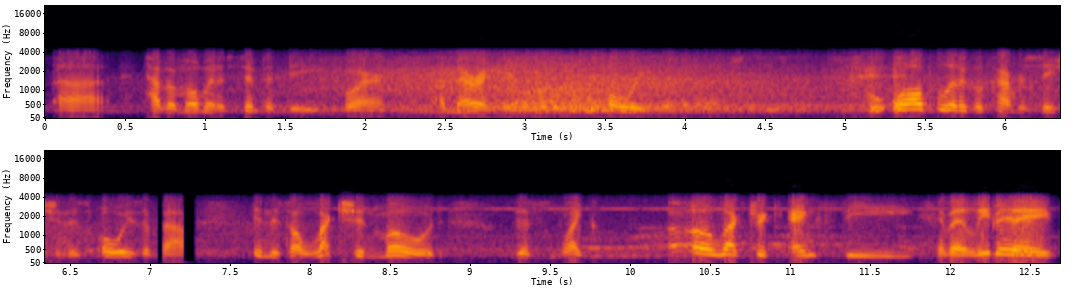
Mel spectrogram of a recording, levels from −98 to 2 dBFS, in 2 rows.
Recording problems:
phone-call audio; poor line; nothing above 3.5 kHz
traffic noise; loud; throughout; 8 dB below the speech
choppy; occasionally; at 7 s; 2% of the speech affected

